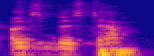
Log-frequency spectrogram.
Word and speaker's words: Hoaxbuster: Mais euh, non, non, bah à l'époque, en fait, il y avait un super site qui existe toujours qui s'appelle Oxbuster. Donc ça s'écrit, moi je vais le mettre dans le chat, un c'est H-O-A-X-B-U-S-T-E-R. Ox. donc Ox, c'est un peu les fake news.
